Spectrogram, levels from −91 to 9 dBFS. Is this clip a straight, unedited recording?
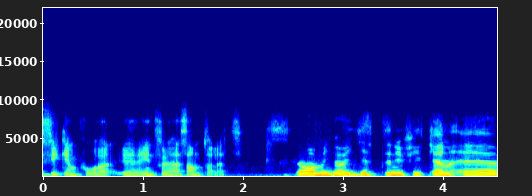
yes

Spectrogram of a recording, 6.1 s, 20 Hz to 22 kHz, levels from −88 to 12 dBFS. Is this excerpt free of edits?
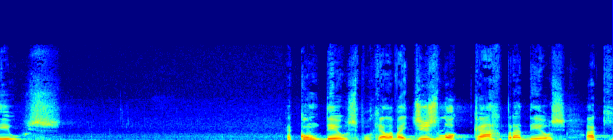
yes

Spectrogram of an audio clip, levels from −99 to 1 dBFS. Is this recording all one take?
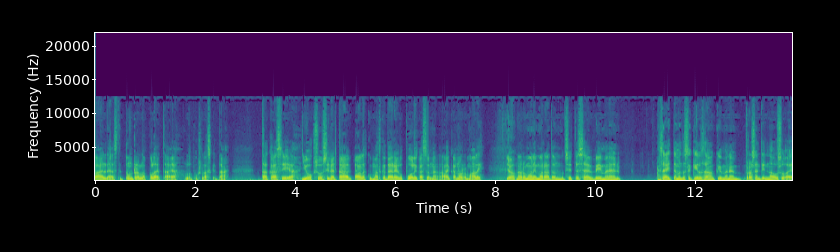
yes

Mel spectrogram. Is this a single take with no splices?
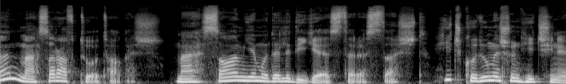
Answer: no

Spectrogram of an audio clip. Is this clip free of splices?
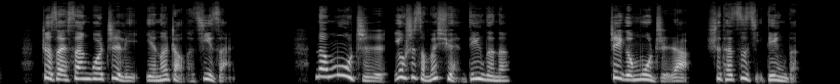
yes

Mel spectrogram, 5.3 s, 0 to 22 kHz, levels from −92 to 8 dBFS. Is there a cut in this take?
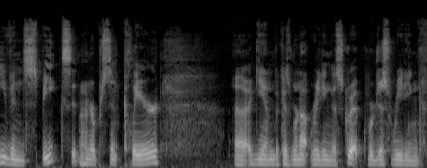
yes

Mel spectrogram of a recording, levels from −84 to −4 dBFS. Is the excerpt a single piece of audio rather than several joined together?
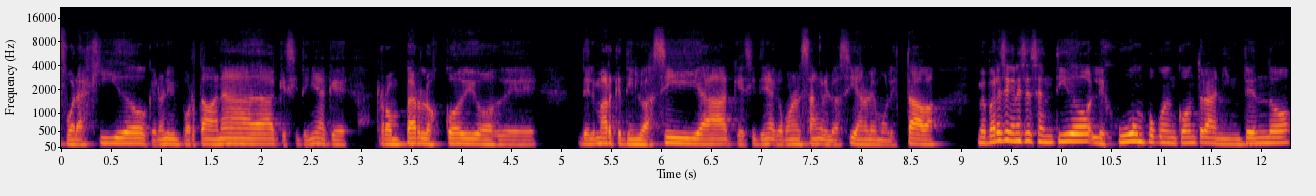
yes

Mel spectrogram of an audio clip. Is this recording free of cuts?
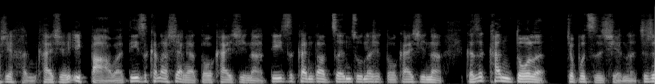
yes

